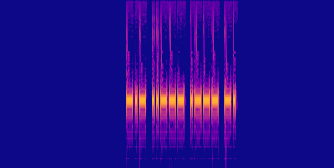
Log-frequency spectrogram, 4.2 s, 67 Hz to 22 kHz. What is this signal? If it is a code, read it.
Morse code, heard as a keyed tone, about 46 wpm, 700 Hz. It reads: K2JN
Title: USA Call Signs - 4 Characters - Repeated 2x - 45wpm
